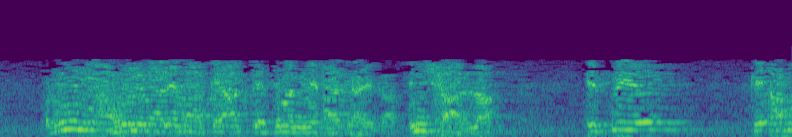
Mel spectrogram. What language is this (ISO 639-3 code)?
urd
